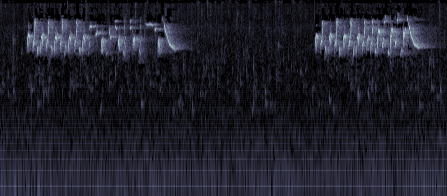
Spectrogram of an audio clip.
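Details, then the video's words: Widani toughza song of a European goldfinch, a training recording with murmuring river water: two long phrases of dense, jingling twitters, each ending in a falling sweep, separated by a quiet stretch of soft flowing-water noise. "الشريط الويداني الأصلي توغزة بنغمات خرير مياه الأنهار"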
